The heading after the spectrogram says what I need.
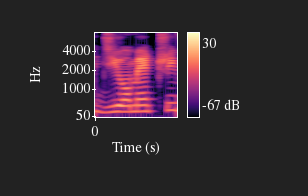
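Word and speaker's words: geometry: फिर है इ ओ इओ करके जैसे ज्योमेट्री में इओ करके पढ़ा गया। ज्योमेट्री है।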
